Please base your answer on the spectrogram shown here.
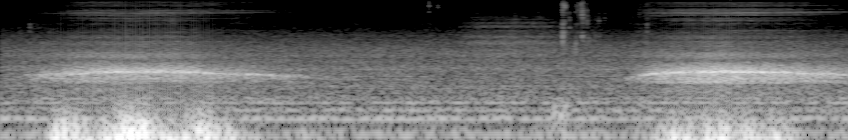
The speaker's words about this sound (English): Continuing to breathe in and out.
